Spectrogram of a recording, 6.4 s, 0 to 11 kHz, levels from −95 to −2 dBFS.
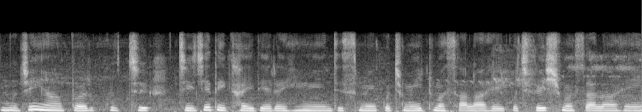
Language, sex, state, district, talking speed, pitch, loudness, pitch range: Hindi, female, Jharkhand, Jamtara, 160 wpm, 200 Hz, -16 LUFS, 195-215 Hz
